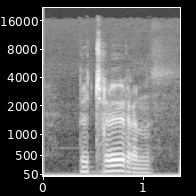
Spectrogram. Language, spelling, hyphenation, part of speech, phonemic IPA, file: Dutch, betreuren, be‧treu‧ren, verb, /bəˈtrøːrə(n)/, Nl-betreuren.ogg
- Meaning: to regret, to grieve over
